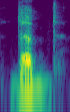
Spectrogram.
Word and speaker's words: ⲧⲉⲃⲧ: Here the letter B uh is pronounced as a B because it's part of a consonant cluster in a final syllable. It is clustered with the letter dub at the end. Uh thus ending the word and being part of the final syllable.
